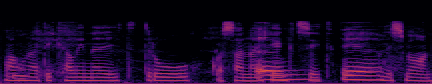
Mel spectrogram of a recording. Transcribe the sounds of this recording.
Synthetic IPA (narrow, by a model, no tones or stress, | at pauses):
mahʊnadikʰalˠineɨd̥d̥ruː | ɡ̥wasanajɛŋktʰɨd̥aənɨsmɔːn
